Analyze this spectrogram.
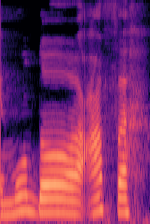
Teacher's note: Bunyinya ha matilah. Dia tak bunyi ta.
